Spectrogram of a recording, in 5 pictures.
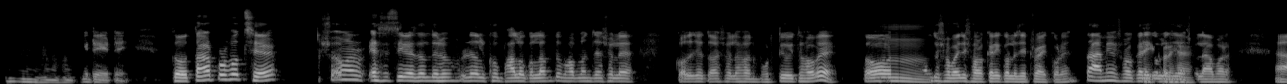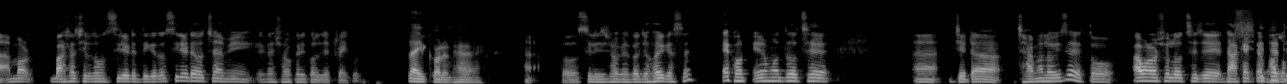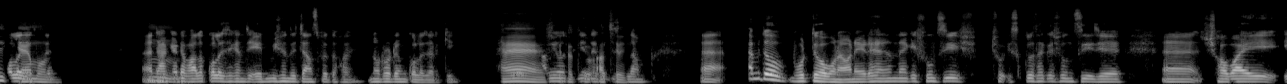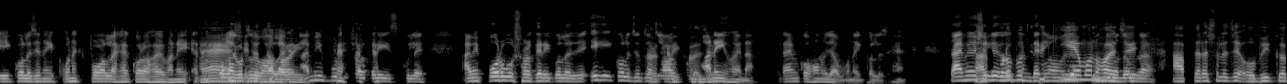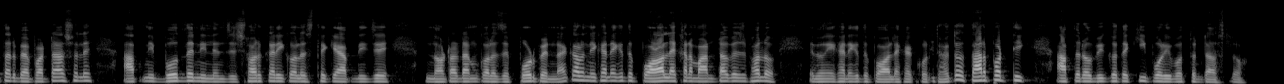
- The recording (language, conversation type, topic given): Bengali, podcast, তোমার জীবনে কোন অভিজ্ঞতা তোমাকে সবচেয়ে বেশি বদলে দিয়েছে?
- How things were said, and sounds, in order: unintelligible speech; chuckle; chuckle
